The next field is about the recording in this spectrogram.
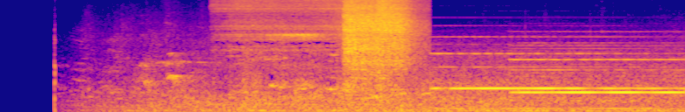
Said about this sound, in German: Sie hören eine Durchsage am Bahnhof.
